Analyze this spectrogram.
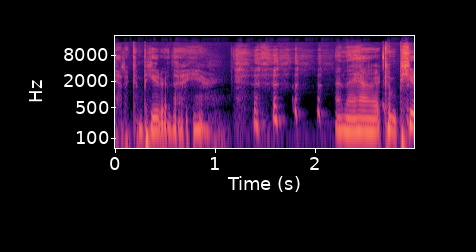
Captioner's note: laughs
